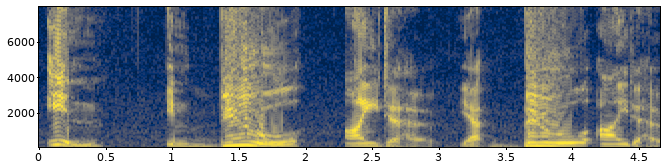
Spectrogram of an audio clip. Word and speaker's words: Buhl: Yeah, Buhl, Idaho. It's spelled B-U-H-L.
